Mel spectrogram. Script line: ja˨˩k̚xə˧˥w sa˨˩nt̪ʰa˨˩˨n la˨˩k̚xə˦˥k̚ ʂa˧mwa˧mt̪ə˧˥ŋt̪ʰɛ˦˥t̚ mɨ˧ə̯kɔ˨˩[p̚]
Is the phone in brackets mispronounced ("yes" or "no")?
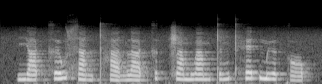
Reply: no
